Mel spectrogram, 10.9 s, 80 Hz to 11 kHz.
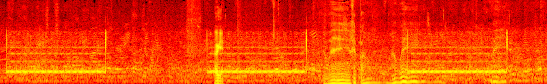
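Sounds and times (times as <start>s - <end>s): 
steady electronic telephone tone while calling an emergency number: 0.0s - 2.1s, 4.2s - 6.4s, 8.0s - 10.2s
speech: 4.3s - 4.6s, 6.6s - 8.7s, 9.8s - 10.2s.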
